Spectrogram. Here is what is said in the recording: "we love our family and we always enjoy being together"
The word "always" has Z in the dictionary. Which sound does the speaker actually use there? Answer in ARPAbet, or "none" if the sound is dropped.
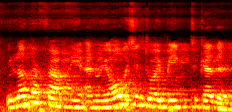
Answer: Z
